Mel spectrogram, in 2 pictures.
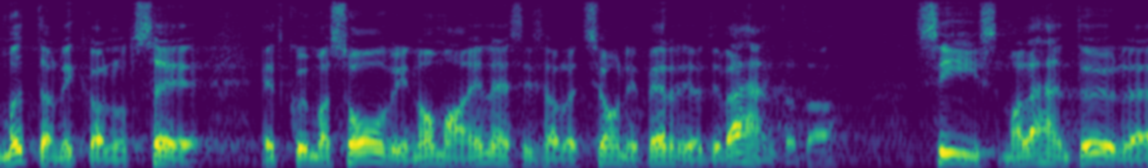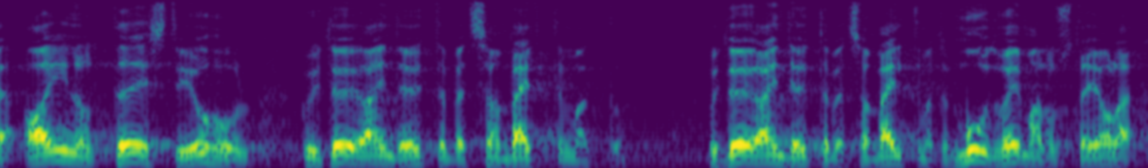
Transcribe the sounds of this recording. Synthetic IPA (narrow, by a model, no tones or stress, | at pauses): mɤt̪ˑːe̞o̞nikːɑo̞lnud̪̥se̞ːet̪kujmɑso̞ːvino̞mɑe̞ne̞siso̞lɑt̪sio̞ːnʲipe̞rjo̞d̪̥ivæɦend̪̥ɑd̪̥ɑ̰ | siːsmɑlæɦent̪ø̞ːle̞ʔɑjnult̪ːɤest̪ijuɦulkujt̪ø̞ːɑnʲd̪̥ʲjɑyt̪ˑle̞b̥e̞t̪se̞o̞nvælʲt̪ːˑimɑ̰t̪ːˑu | kujt̪ø̞ːɑjnʲd̪̥ʲjɑyt̪ːˑle̞bet̪se̞o̞nvælʲt̪ːˑimɑt̪ːuet̪muːd̪̥vɤjmɑlust̪e̞jo̞lḛ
